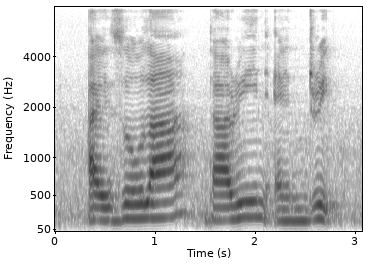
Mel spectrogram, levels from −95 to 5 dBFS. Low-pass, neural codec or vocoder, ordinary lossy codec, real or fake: none; codec, 16 kHz, 16 kbps, FunCodec, trained on Chinese and English, 50 frames a second; none; fake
